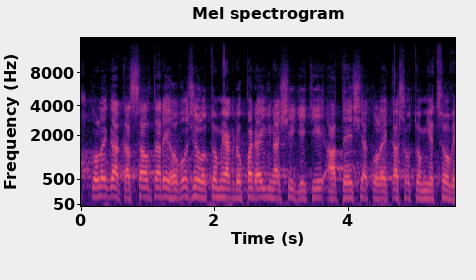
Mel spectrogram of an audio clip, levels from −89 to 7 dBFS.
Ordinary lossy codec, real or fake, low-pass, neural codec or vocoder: AAC, 96 kbps; fake; 14.4 kHz; vocoder, 44.1 kHz, 128 mel bands, Pupu-Vocoder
